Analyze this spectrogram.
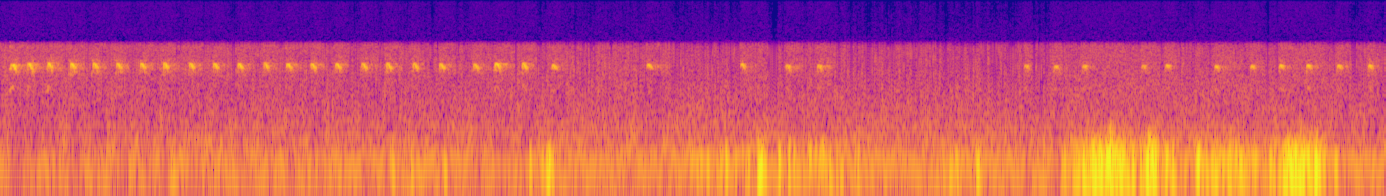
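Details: Female Pileated Woodpecker at a possible nest tree with two holes, making mating calls and movements: a quick run of short, even, high notes, about five per second, then slower scattered notes; low wind rumble near the end.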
